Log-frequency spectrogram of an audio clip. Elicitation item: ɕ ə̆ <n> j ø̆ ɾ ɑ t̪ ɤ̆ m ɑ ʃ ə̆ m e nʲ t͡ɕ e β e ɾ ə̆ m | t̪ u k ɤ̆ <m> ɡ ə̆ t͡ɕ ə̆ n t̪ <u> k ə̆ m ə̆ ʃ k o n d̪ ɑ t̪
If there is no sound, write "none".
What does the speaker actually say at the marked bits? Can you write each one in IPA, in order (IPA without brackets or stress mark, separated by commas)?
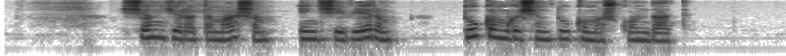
n, m, u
